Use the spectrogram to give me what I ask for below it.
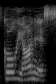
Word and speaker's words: Golianos: say it um it's it's always it's Greek it's golianos golianas okay do you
